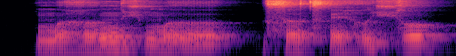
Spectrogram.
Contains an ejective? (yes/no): yes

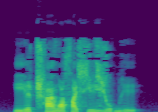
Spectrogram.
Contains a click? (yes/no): no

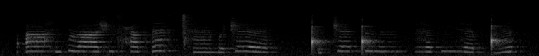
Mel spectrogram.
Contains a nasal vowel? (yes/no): yes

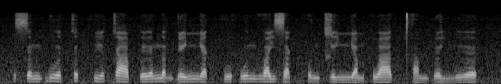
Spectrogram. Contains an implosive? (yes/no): yes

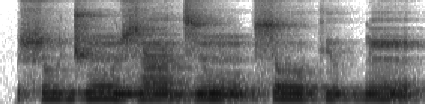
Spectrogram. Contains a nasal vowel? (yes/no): yes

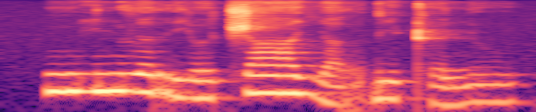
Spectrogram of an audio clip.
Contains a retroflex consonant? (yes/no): yes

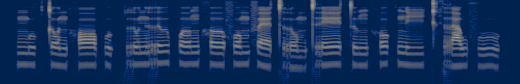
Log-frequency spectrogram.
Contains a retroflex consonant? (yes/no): no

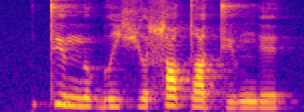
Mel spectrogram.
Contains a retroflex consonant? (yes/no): no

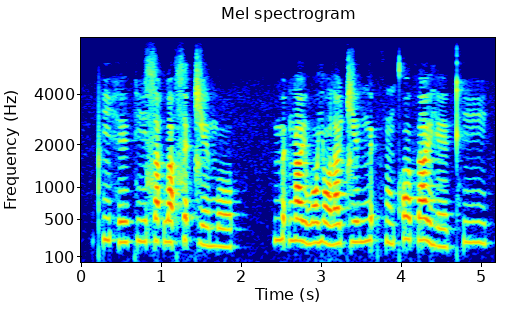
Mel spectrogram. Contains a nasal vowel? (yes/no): yes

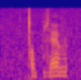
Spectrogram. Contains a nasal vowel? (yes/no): no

